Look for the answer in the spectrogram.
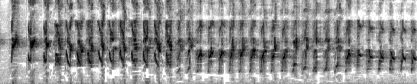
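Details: Lovebird ngekek, the rapid chatter used to prompt other lovebirds to sing: a loud, continuous, high-pitched trill of buzzy clicks, roughly eight to nine per second, slightly falling in pitch toward the end.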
